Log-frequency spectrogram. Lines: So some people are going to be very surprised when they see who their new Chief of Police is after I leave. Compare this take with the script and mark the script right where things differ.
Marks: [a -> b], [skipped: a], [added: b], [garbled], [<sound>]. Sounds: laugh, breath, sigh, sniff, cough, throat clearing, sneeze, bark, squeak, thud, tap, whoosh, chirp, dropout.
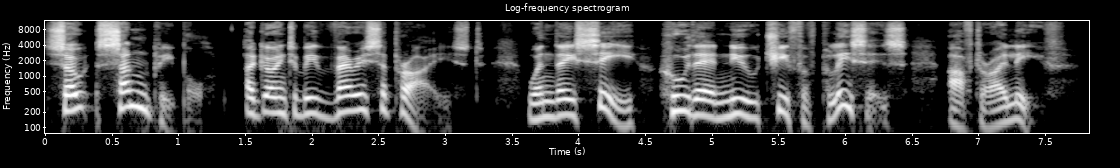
So [some -> sun] people are going to be very surprised when they see who their new Chief of Police is after I leave.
